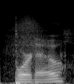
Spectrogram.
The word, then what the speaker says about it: Bordeaux: Bordeaux. Is that how you say that? – Bordeaux.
